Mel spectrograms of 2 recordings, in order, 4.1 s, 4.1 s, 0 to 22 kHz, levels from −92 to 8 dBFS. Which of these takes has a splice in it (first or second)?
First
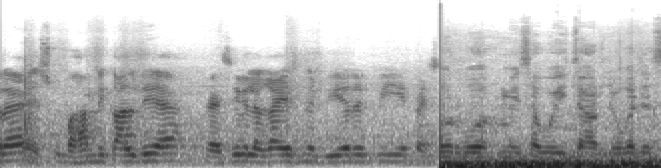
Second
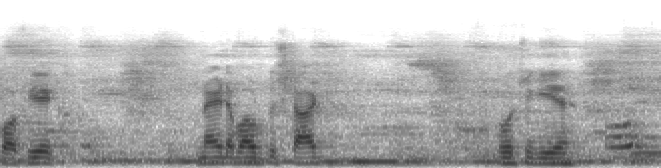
first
